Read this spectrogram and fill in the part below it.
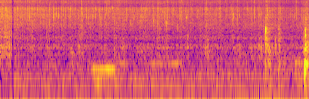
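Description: Ginger paste and asafoetida fry in a pan while being stirred, giving a steady low sizzle with faint scraping and a couple of sharper clinks near the end.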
